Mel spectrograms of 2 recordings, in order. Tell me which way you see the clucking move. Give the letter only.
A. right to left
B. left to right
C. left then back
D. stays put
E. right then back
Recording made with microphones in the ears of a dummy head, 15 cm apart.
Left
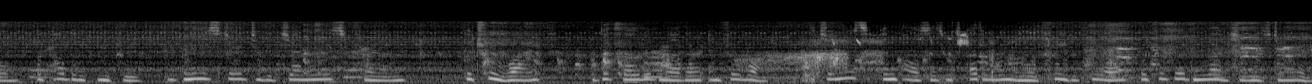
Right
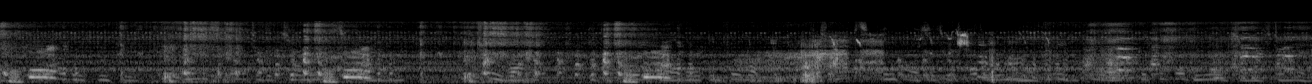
A.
